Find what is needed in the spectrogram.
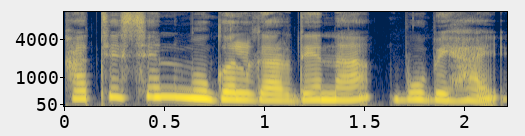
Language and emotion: Bodo, neutral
